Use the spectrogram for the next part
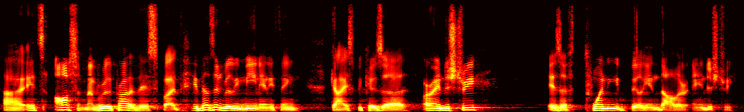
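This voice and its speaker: Male speaker, passionate pep talk, mid pitch, video call. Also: a little fast, darkish tone, clean tone. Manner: earnest, passionate, rhetorical questions. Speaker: guest speaker, roofing company leader.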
